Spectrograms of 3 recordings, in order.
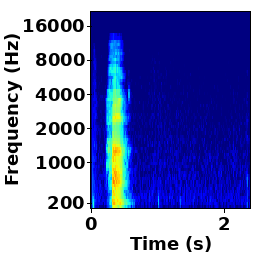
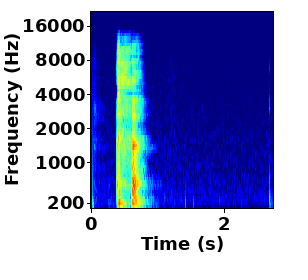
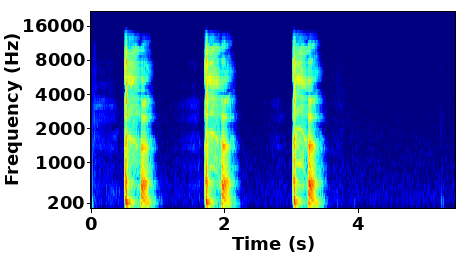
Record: {"exhalation_length": "2.4 s", "exhalation_amplitude": 7921, "exhalation_signal_mean_std_ratio": 0.18, "cough_length": "2.7 s", "cough_amplitude": 17448, "cough_signal_mean_std_ratio": 0.22, "three_cough_length": "5.5 s", "three_cough_amplitude": 20093, "three_cough_signal_mean_std_ratio": 0.28, "survey_phase": "beta (2021-08-13 to 2022-03-07)", "age": "65+", "gender": "Male", "wearing_mask": "No", "symptom_runny_or_blocked_nose": true, "smoker_status": "Never smoked", "respiratory_condition_asthma": false, "respiratory_condition_other": false, "recruitment_source": "REACT", "submission_delay": "1 day", "covid_test_result": "Negative", "covid_test_method": "RT-qPCR"}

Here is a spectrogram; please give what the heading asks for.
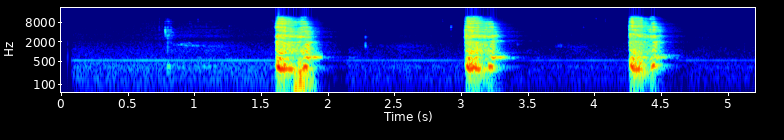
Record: {"three_cough_length": "5.2 s", "three_cough_amplitude": 32005, "three_cough_signal_mean_std_ratio": 0.29, "survey_phase": "beta (2021-08-13 to 2022-03-07)", "age": "45-64", "gender": "Female", "wearing_mask": "No", "symptom_none": true, "smoker_status": "Never smoked", "respiratory_condition_asthma": false, "respiratory_condition_other": false, "recruitment_source": "REACT", "submission_delay": "1 day", "covid_test_result": "Negative", "covid_test_method": "RT-qPCR", "influenza_a_test_result": "Negative", "influenza_b_test_result": "Negative"}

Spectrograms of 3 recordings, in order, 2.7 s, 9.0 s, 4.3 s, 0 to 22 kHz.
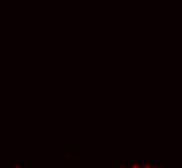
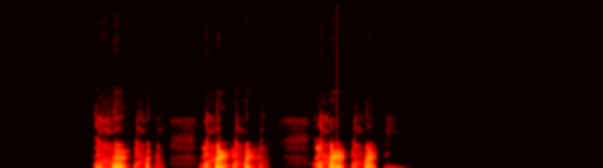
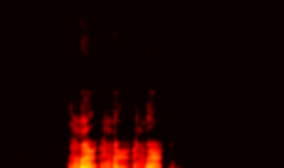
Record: {"exhalation_length": "2.7 s", "exhalation_amplitude": 738, "exhalation_signal_mean_std_ratio": 0.28, "three_cough_length": "9.0 s", "three_cough_amplitude": 26877, "three_cough_signal_mean_std_ratio": 0.36, "cough_length": "4.3 s", "cough_amplitude": 27614, "cough_signal_mean_std_ratio": 0.36, "survey_phase": "beta (2021-08-13 to 2022-03-07)", "age": "65+", "gender": "Male", "wearing_mask": "No", "symptom_none": true, "smoker_status": "Ex-smoker", "respiratory_condition_asthma": false, "respiratory_condition_other": false, "recruitment_source": "REACT", "submission_delay": "3 days", "covid_test_result": "Negative", "covid_test_method": "RT-qPCR"}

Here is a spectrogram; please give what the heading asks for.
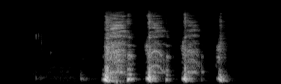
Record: {"cough_length": "2.8 s", "cough_amplitude": 26624, "cough_signal_mean_std_ratio": 0.36, "survey_phase": "beta (2021-08-13 to 2022-03-07)", "age": "45-64", "gender": "Male", "wearing_mask": "No", "symptom_none": true, "smoker_status": "Never smoked", "respiratory_condition_asthma": false, "respiratory_condition_other": false, "recruitment_source": "REACT", "submission_delay": "4 days", "covid_test_result": "Negative", "covid_test_method": "RT-qPCR", "influenza_a_test_result": "Negative", "influenza_b_test_result": "Negative"}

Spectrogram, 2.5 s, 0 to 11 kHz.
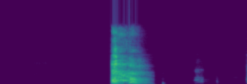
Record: {"cough_length": "2.5 s", "cough_amplitude": 24849, "cough_signal_mean_std_ratio": 0.26, "survey_phase": "beta (2021-08-13 to 2022-03-07)", "age": "45-64", "gender": "Male", "wearing_mask": "No", "symptom_none": true, "smoker_status": "Never smoked", "respiratory_condition_asthma": false, "respiratory_condition_other": false, "recruitment_source": "REACT", "submission_delay": "1 day", "covid_test_result": "Negative", "covid_test_method": "RT-qPCR"}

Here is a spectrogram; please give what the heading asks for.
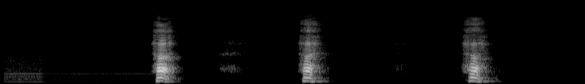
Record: {"exhalation_length": "5.9 s", "exhalation_amplitude": 24683, "exhalation_signal_mean_std_ratio": 0.2, "survey_phase": "beta (2021-08-13 to 2022-03-07)", "age": "65+", "gender": "Male", "wearing_mask": "No", "symptom_none": true, "smoker_status": "Never smoked", "respiratory_condition_asthma": false, "respiratory_condition_other": false, "recruitment_source": "REACT", "submission_delay": "1 day", "covid_test_result": "Negative", "covid_test_method": "RT-qPCR"}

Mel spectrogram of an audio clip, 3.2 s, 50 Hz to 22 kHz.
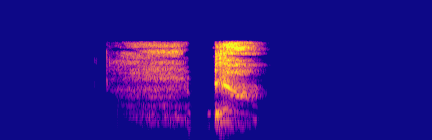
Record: {"cough_length": "3.2 s", "cough_amplitude": 30705, "cough_signal_mean_std_ratio": 0.29, "survey_phase": "beta (2021-08-13 to 2022-03-07)", "age": "18-44", "gender": "Female", "wearing_mask": "No", "symptom_none": true, "symptom_onset": "12 days", "smoker_status": "Never smoked", "respiratory_condition_asthma": true, "respiratory_condition_other": false, "recruitment_source": "REACT", "submission_delay": "2 days", "covid_test_result": "Negative", "covid_test_method": "RT-qPCR", "influenza_a_test_result": "Negative", "influenza_b_test_result": "Negative"}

